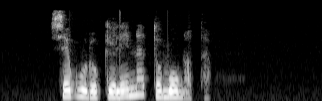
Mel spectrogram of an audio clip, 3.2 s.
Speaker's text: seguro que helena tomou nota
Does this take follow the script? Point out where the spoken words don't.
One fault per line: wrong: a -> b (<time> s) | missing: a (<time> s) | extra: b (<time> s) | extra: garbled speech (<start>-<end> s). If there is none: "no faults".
no faults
